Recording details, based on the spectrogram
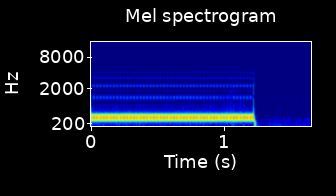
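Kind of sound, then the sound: signal or alarm, telephone dial tone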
